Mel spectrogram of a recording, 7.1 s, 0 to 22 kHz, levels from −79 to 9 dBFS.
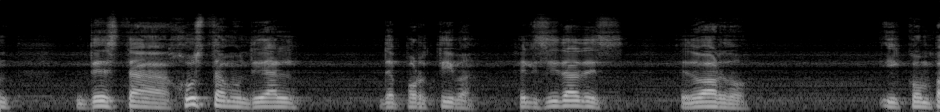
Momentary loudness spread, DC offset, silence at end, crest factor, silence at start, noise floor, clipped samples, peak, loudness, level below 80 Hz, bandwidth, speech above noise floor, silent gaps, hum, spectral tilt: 15 LU; under 0.1%; 0 s; 18 dB; 0 s; -49 dBFS; under 0.1%; -6 dBFS; -23 LUFS; -60 dBFS; 13.5 kHz; 27 dB; none; none; -6 dB/octave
